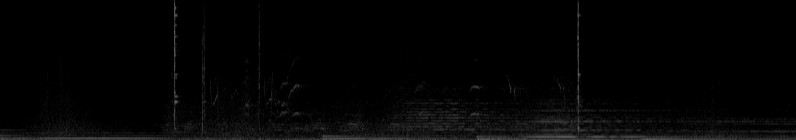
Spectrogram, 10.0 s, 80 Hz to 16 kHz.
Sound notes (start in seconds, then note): 2.0 lighter Clicks; 2.0 lighter Flicks Open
